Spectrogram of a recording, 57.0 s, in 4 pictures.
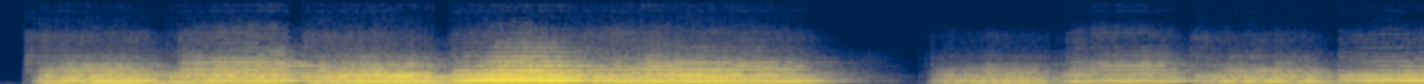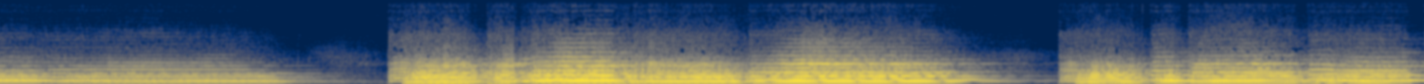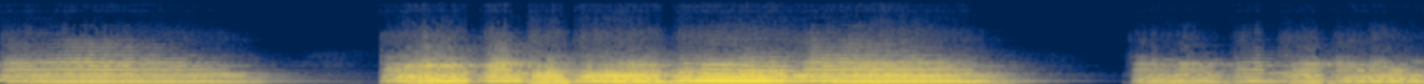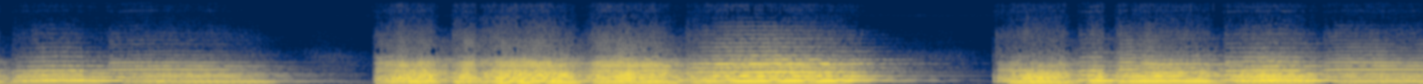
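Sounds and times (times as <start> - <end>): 
music: 0.0 - 56.9.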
